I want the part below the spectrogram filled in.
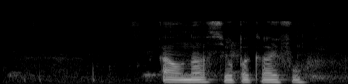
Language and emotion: Russian, neutral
